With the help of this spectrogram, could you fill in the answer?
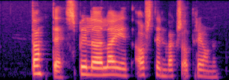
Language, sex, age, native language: Icelandic, male, 30-39, Icelandic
